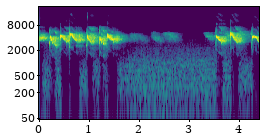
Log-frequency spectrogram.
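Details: Puteh Dagger bulbul kept in a cage, newly arrived on loan, recorded 12 September 2020: quick clipped whistled notes in a rapid series, a quiet gap with faint softer notes, then the bright repeated phrase returns.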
